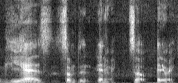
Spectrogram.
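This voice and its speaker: A man in his fifties hosting a casual solo podcast, rambling and chatty, with asides and quick laughs. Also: extremely low pitch, big pitch swings, husky, no echo. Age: 50s. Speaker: podcast host.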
